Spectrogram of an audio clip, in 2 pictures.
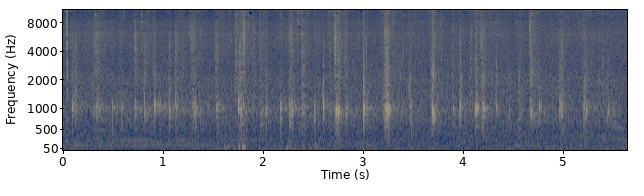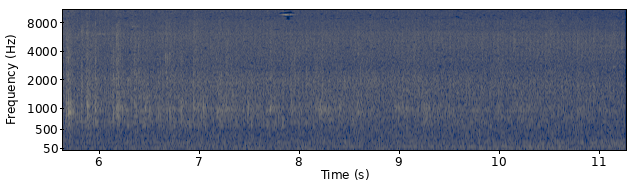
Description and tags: Recording around the "Stefansplatz" in vienna.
